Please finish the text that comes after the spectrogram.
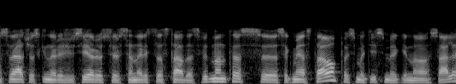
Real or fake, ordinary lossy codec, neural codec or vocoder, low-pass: real; Opus, 24 kbps; none; 5.4 kHz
